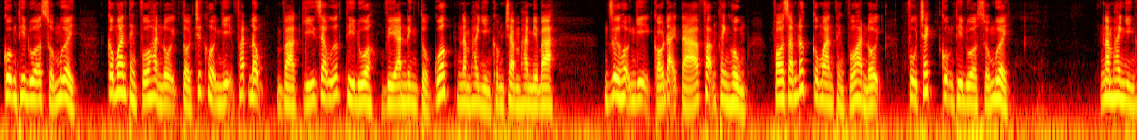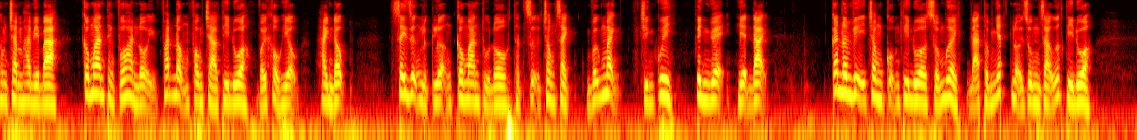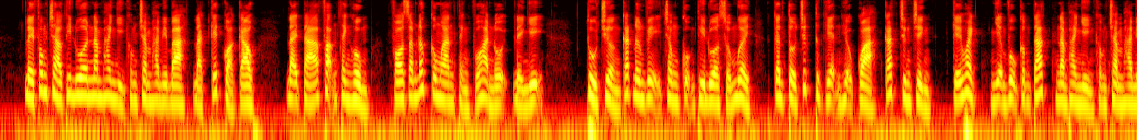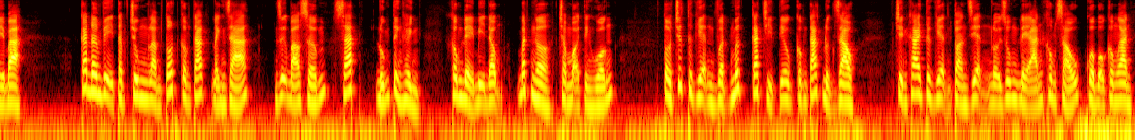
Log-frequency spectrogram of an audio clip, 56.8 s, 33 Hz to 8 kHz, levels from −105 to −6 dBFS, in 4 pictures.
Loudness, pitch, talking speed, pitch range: -33 LUFS, 150 Hz, 235 wpm, 130-175 Hz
